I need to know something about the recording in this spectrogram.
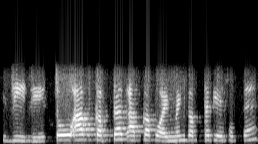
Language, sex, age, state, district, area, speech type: Hindi, female, 18-30, Madhya Pradesh, Jabalpur, urban, conversation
